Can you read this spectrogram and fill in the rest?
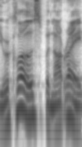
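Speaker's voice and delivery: mimicked effeminate voice. Retelling what the paint store kid said: imitating an effeminate store clerk. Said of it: "when I do the imitation of him".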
